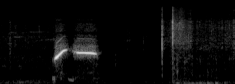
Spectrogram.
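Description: A ring-necked parakeet gives a clear two-part whistle, a quick upward sweep then a steady held note, followed by brief scratchy rustling.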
